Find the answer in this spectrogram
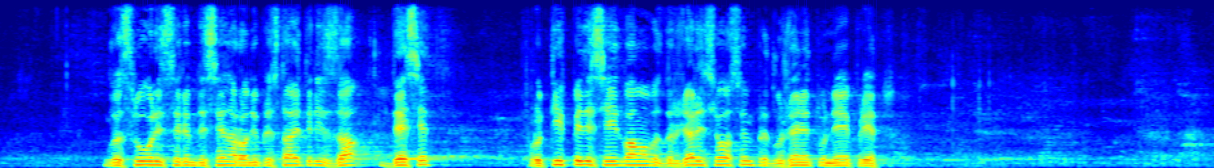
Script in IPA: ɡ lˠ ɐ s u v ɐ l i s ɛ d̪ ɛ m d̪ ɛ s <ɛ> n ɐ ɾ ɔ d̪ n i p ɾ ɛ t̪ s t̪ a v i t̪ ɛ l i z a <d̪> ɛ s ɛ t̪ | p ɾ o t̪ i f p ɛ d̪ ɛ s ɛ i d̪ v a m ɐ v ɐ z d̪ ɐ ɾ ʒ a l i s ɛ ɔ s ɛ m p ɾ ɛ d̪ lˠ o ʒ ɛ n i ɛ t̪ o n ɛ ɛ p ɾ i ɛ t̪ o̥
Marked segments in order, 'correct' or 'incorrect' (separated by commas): correct, correct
